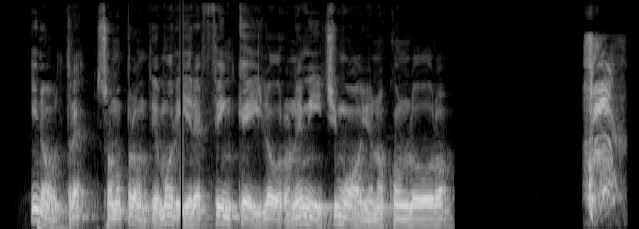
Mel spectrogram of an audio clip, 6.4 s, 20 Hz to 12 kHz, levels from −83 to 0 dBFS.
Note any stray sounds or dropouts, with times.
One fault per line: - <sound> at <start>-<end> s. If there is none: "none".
- dropout at 1.8-1.8 s
- sneeze at 5.8-6.3 s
